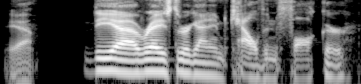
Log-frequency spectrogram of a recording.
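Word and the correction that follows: Faucher: Oh, it's not Calvin Fucker. It's Calvin Fauché.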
